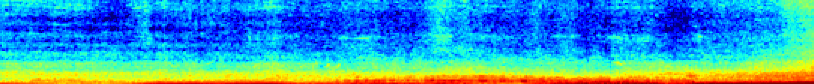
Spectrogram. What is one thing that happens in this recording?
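A car engine revs hard and rises in pitch.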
